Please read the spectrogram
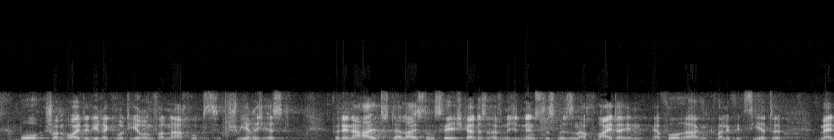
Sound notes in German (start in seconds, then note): none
